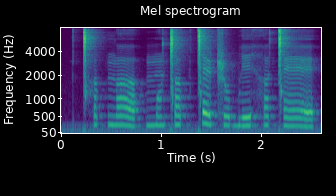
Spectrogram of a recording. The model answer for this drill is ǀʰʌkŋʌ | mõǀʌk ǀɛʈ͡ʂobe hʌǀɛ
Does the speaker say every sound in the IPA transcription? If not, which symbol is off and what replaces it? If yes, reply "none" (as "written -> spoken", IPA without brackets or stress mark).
none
